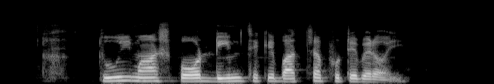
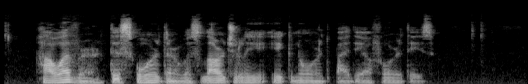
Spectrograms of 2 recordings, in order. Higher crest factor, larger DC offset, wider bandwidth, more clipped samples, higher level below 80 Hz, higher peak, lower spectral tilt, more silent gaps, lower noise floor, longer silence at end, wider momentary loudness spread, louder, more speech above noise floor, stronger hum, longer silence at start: about the same, 18 dB vs 20 dB; neither; second, 6.8 kHz vs 11.5 kHz; neither; second, -56 dBFS vs -34 dBFS; about the same, 0 dBFS vs -2 dBFS; first, -8.5 dB/octave vs -3.5 dB/octave; neither; first, -84 dBFS vs -53 dBFS; first, 0.95 s vs 0.45 s; second, 8 LU vs 13 LU; first, -17 LUFS vs -21 LUFS; first, 68 dB vs 32 dB; neither; first, 0.5 s vs 0.05 s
